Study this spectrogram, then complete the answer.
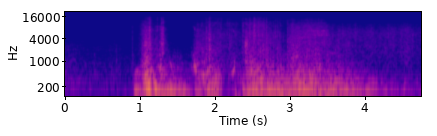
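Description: A pickaxe strikes wood with sharp, repeated knocks.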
